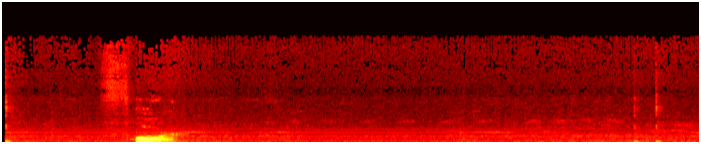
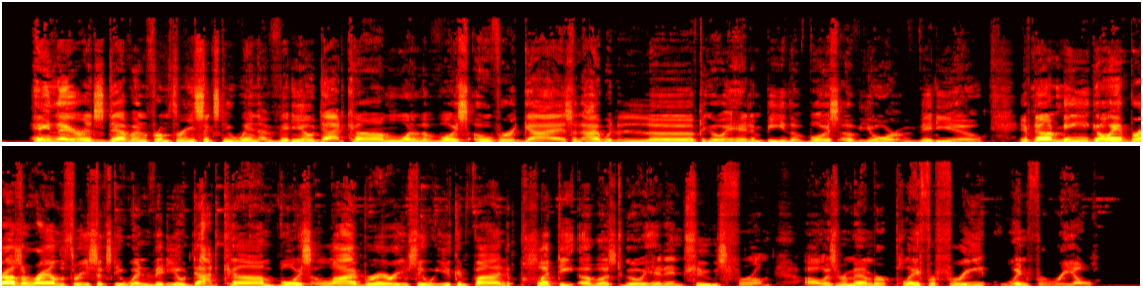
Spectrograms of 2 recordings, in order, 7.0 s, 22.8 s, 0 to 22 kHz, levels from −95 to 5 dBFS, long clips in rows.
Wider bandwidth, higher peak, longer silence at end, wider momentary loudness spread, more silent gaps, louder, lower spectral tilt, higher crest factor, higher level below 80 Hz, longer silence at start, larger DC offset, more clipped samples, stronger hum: second, 16.5 kHz vs 19.5 kHz; about the same, -4 dBFS vs -6 dBFS; about the same, 0.4 s vs 0.5 s; first, 30 LU vs 12 LU; neither; first, -19 LUFS vs -27 LUFS; first, -7 dB/octave vs -5 dB/octave; about the same, 22 dB vs 22 dB; about the same, -64 dBFS vs -66 dBFS; second, 0.05 s vs 0.3 s; neither; neither; neither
